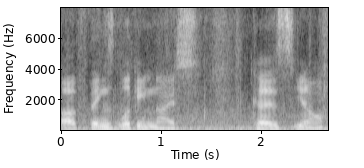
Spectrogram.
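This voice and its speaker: A man speaks fairly slowly, and noticeable noise can be heard behind him. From Canada. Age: 20s. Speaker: live streamer. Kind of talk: casual live stream monologue. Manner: animated.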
